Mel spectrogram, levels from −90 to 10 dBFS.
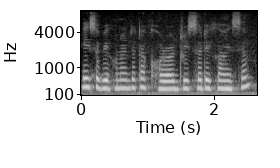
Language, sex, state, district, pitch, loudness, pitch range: Assamese, female, Assam, Kamrup Metropolitan, 250 Hz, -14 LUFS, 240-270 Hz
